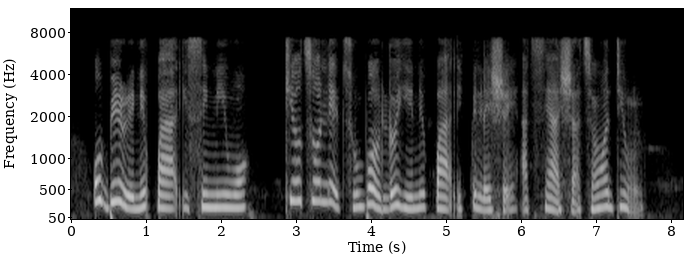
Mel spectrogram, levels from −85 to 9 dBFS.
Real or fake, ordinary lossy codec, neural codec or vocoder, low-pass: fake; AAC, 48 kbps; codec, 16 kHz, 1 kbps, X-Codec, HuBERT features, trained on balanced general audio; 7.2 kHz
